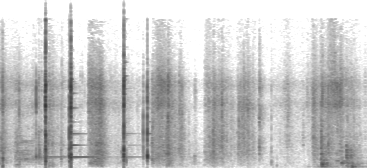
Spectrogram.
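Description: Four sharp metallic clanks in the first couple of seconds, one ringing briefly, from a plumber's tools and metal parts at a toilet pump basin. Softer handling noise follows.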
